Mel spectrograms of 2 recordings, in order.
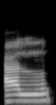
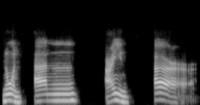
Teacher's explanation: bainiyah ini mengalir, tapi sedikit alirannya. Ya, tidak seperti rikhawah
